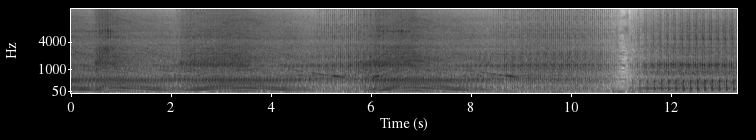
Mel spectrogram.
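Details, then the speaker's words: Diesel idling after repair of an engine noise that raised no warning light: even, regular beat of about three pulses a second with no tapping from the top end; the noise is judged gone. "자 소리가 완료됐습니다 소리 한번 들어 보셨어요 제가 볼 땐 소리가 없어졌다고 판단이 됩니다"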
